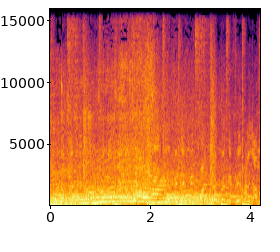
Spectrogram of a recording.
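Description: Drag race car engine revving, its pitch rising over the first two seconds and then holding steady, heard over hip hop music with a beat.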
